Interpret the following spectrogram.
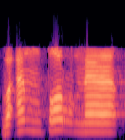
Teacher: طا حروف مستعلیہ میں سے ہے، پر پڑھیں گے، موٹا پڑھیں گے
